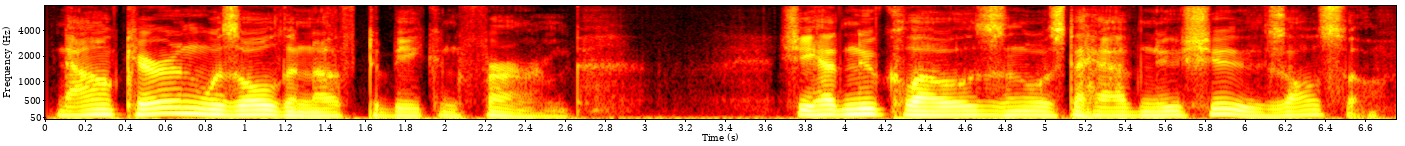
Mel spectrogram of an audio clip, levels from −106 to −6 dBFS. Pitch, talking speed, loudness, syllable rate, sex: 110 Hz, 170 wpm, -17 LUFS, 4.4 syllables/s, male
